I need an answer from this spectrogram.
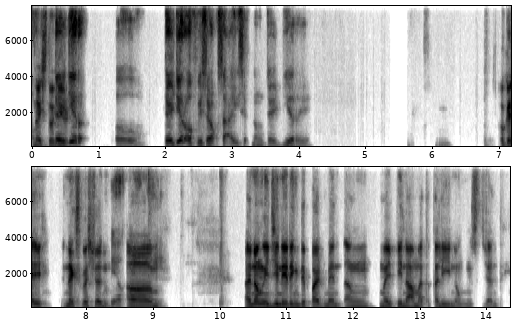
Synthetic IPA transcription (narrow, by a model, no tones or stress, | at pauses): najst̪uɦiɹ | ʔoːʔo | t̪ɛɹd̪iɾʔofɪsɛɹkosɐʔajsɪp̚nʊŋt̪ɛɹd̪iɾɛ | ʔokej | nɛkst̪kwɛstt͡ʃonʔɐm | ʔɐnoɐŋɛnd͡ʒɪniːɾɪŋd̪ɪpaɹt̪̚mɛnt̪̚ɐŋmɐjpiːnɐkɐmɐt̪at̪ɐliːnoŋɪst̪ʊd͡ʒant̪ɛ̥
